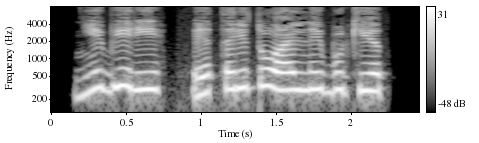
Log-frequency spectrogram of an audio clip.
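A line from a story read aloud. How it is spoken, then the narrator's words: Squeaking. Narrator (Russian): пискнула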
